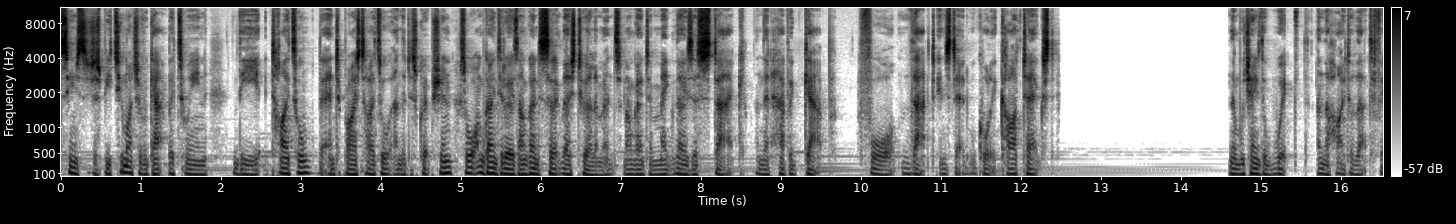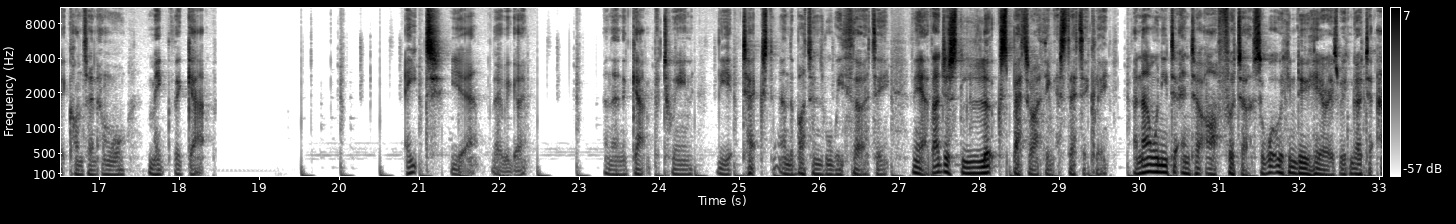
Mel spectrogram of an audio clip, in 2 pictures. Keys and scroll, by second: 14.1 Return.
